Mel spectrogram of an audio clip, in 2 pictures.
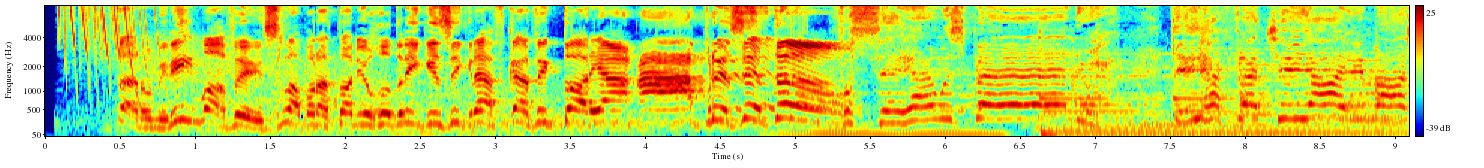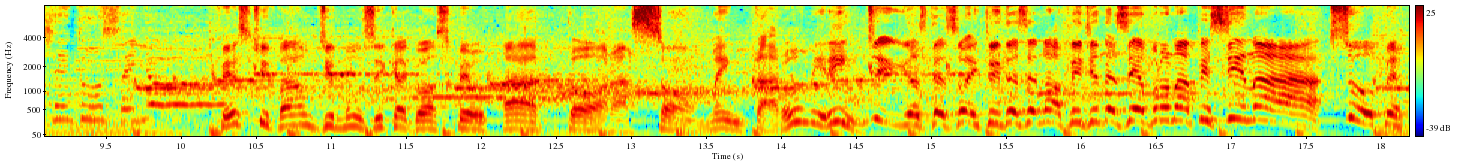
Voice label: spot; adorasom tarimirim

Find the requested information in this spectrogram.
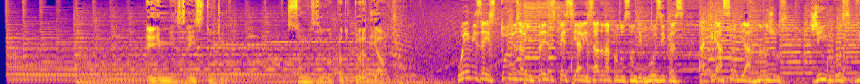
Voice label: comercial

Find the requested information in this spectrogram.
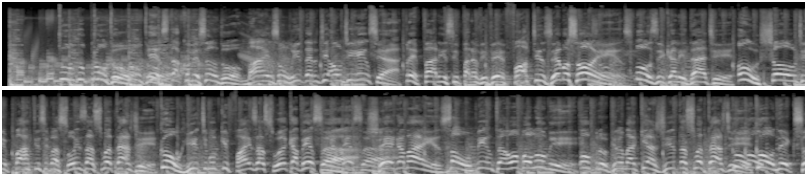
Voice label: abertura, locutor; conexao jovem

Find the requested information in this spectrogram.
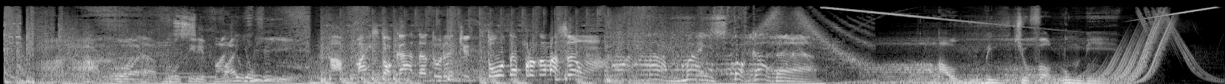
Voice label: vinheta; a gora vc vai ouvir a mais tocada durante toda pamacao

